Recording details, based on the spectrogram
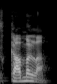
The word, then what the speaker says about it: Kamala: And also, wait, I'm pretty sure it's Kamala Khan. I think that's how they pronounce the name in the comics.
